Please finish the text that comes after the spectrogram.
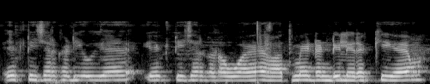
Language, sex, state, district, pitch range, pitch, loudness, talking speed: Hindi, male, Uttar Pradesh, Shamli, 190-205 Hz, 195 Hz, -14 LUFS, 220 wpm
